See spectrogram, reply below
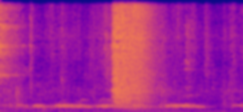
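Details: Thai-type spotted dove, white-hearted with a black necklace, delivering booming 'bo' coos: a series of low, soft, rounded coo notes with short gaps, interrupted midway by a loud broadband rustle.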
